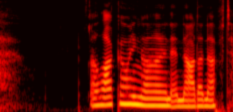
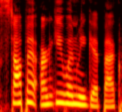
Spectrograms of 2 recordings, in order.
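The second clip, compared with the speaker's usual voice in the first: loud, higher exasperated command; exasperated order; 3 semitones higher, 8 dB louder than usual. Retold or imitated. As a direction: break up the fight. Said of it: "Bella's just like".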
